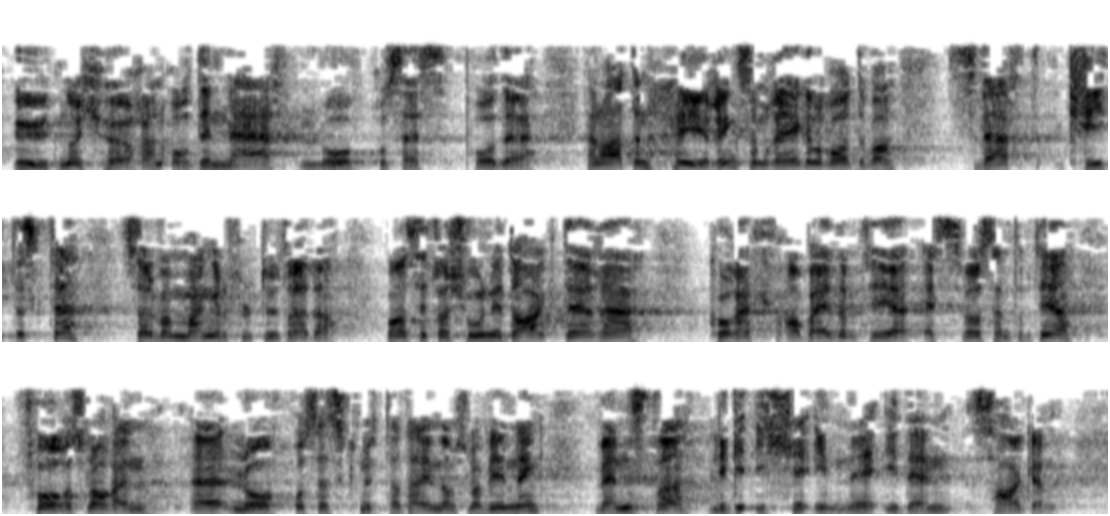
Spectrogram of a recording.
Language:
Norwegian Nynorsk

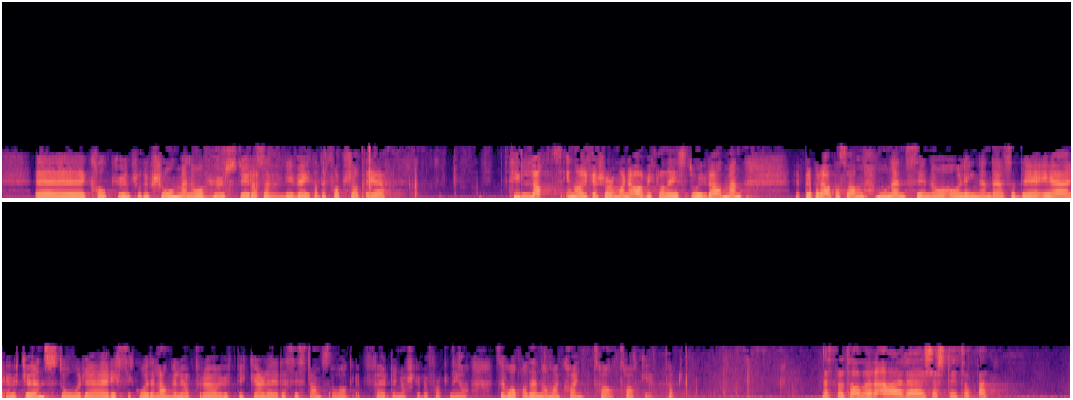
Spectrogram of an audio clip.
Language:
Norwegian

